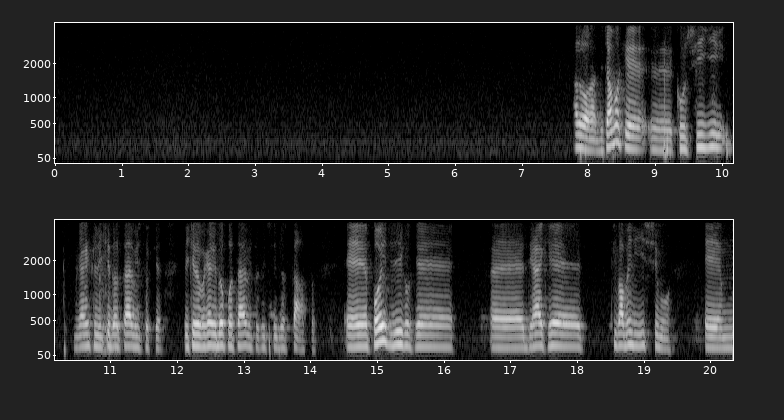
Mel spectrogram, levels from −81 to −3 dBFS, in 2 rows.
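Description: Faint echo leak at 9.6, 13.38, 16.56 and 19.77 s: short scraps of the speech returning about 0.3 s late, likely a far-end speakerphone's echo canceller letting some through, heard over the band-limited call audio.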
